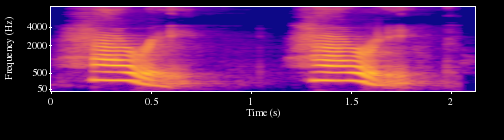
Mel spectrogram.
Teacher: name Harry or Harry could be pronounced in two different ways in British English it's more of an a sound before an R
